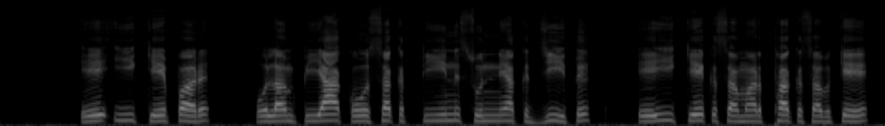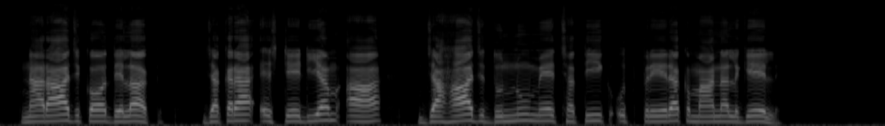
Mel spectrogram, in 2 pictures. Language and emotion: Maithili, neutral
